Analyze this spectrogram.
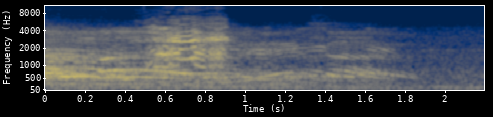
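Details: Pet macaw, trained to speak Telugu, at a farmhouse in Rajahmundry, Andhra Pradesh, says "Johar Ambedkar" in a short, raspy, voice-like phrase with rising and falling tones, fading into quieter background noise.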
